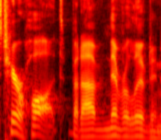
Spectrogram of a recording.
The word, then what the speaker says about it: Terre Haute: thing I mispronounced today I always call it Terry Haute Terry Haute it could be I thought it was tear hot but I've never lived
